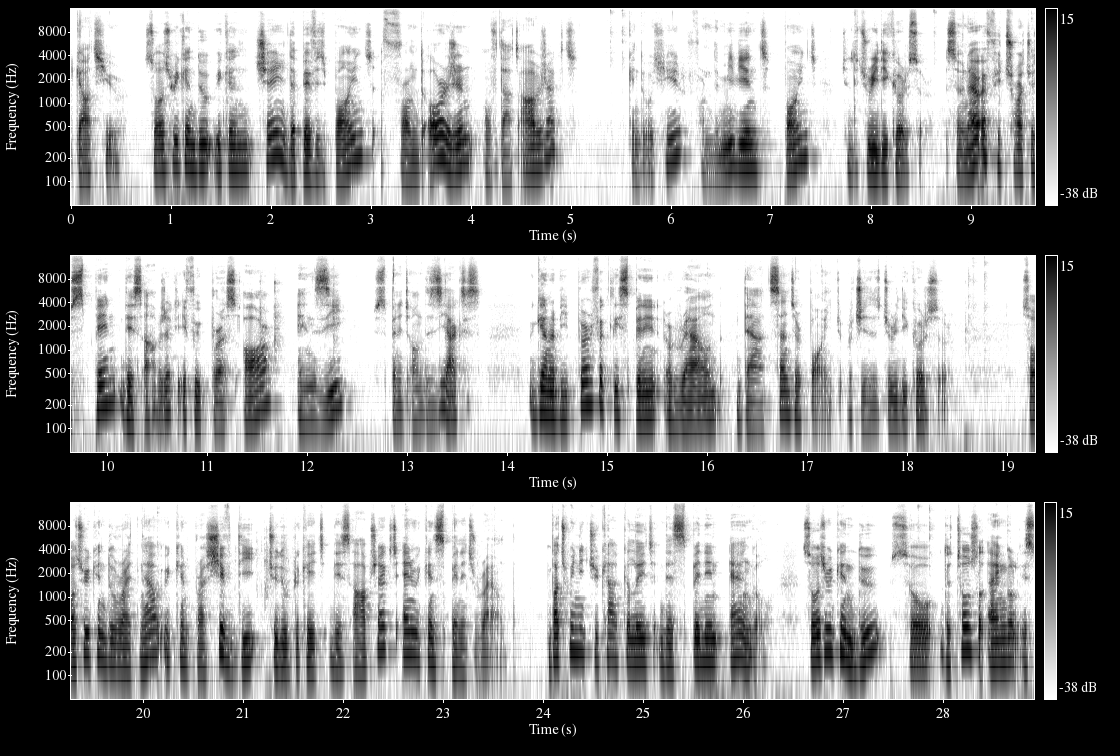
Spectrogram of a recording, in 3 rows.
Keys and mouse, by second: 5.5-8.6 drag, 11.5 r, 12.2 z, 21.2 shift+d.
